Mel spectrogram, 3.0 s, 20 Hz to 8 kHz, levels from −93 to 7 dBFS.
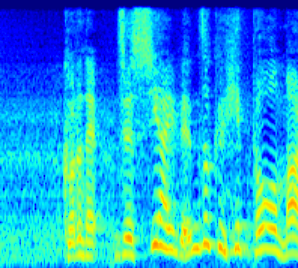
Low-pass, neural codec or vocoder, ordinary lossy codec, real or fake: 7.2 kHz; codec, 16 kHz, 0.5 kbps, X-Codec, WavLM features, trained on Multilingual LibriSpeech; MP3, 64 kbps; fake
